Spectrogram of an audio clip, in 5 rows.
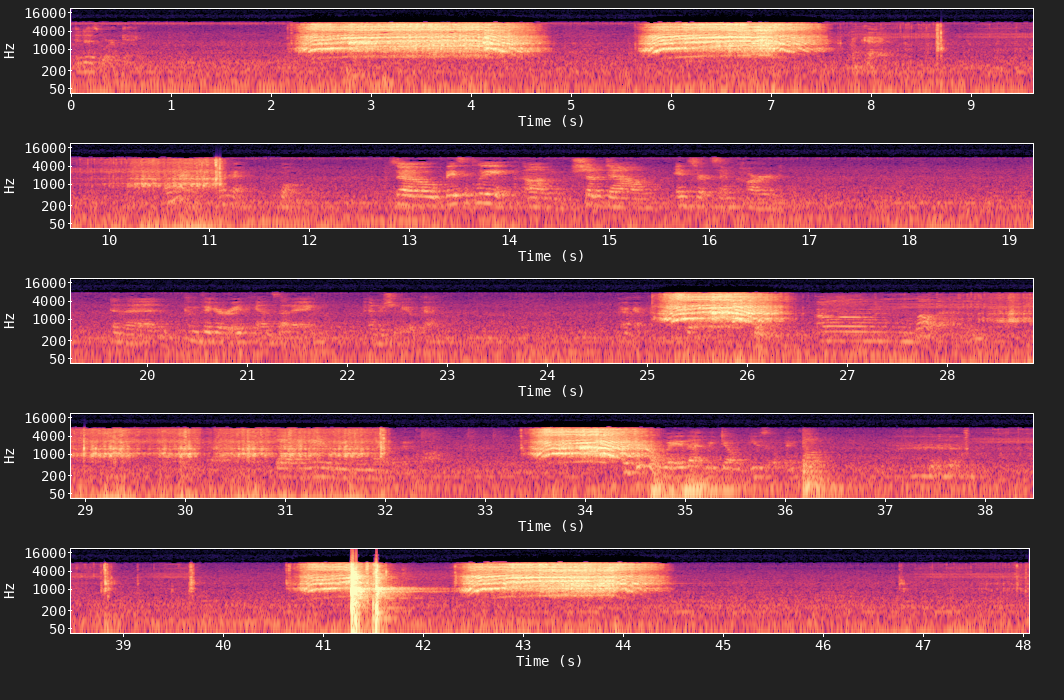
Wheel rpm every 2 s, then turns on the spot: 0, 110, 40, 80, 0, 10, 0, 0, 0, 0, 0, 0, 40, 10, 20, 20, 30, 30, 0, 10, 40, 100, 20, 0.
10-12 28-32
